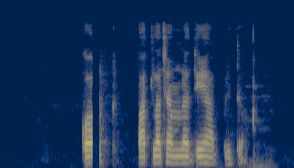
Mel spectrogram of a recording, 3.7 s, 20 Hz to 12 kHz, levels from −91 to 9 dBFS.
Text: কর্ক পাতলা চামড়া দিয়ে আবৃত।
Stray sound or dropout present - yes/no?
yes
